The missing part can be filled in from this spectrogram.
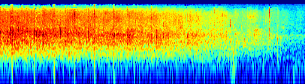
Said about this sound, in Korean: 우리 할렐루야 찬양대 변함없이 주님을 찬양하고 귀하게 섬겨주시는데 다시 한번 우리 할렐루야 찬양대에 대해서 감사하는 마음에 박수 한번 드리겠습니다.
